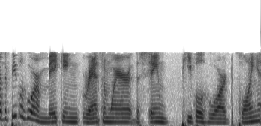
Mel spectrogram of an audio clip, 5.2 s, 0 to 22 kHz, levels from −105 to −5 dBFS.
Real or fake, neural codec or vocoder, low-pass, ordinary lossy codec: real; none; 7.2 kHz; AAC, 16 kbps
